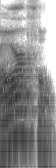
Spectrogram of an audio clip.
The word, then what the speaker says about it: órfão: Então olha aqui ó na palavra órfão hora que eu separo o mais forte é o ó e não vão aqui então Ou seja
